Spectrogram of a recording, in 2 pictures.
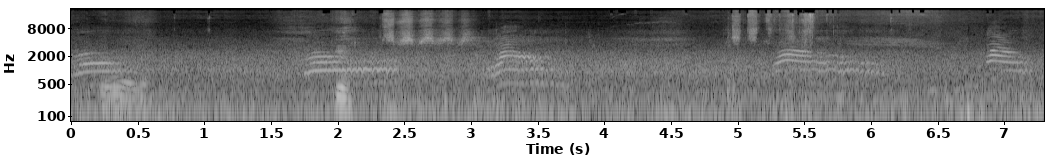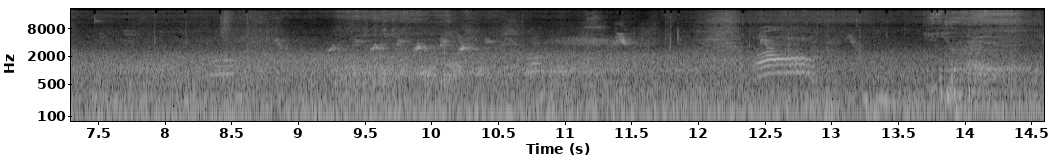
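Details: Stray cat meowing for food and care: a string of rising-falling meows, about eight in all, some quick and close together, with a person talking softly and a couple of sharp knocks in the background.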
